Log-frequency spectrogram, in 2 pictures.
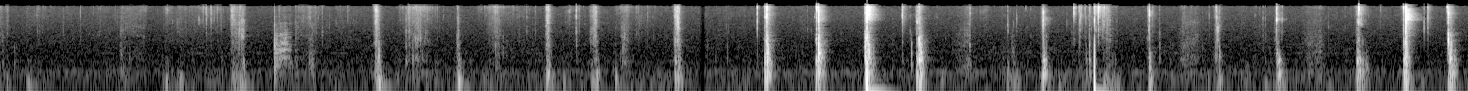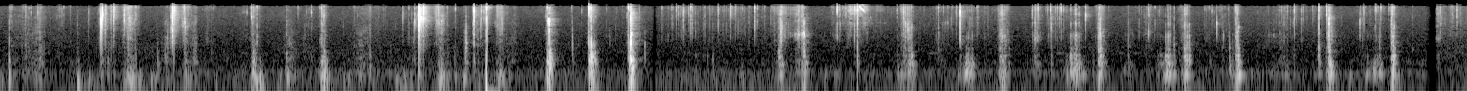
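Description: Slime being pressed, squeezed and poked by hand, giving sharp, irregular clicks and crackles. The clicks are sparse at first and come thickest and loudest in the middle stretch.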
